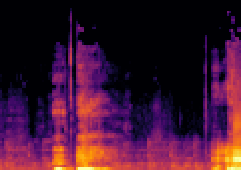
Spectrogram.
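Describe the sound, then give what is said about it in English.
A man clears his throat in a few rough, voiced bursts separated by quiet gaps, with the last burst near the end. “He clears his throat”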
